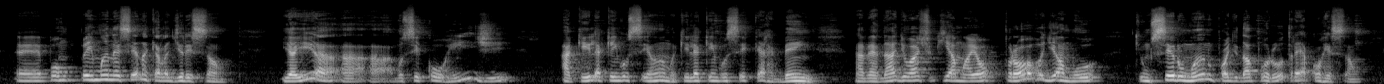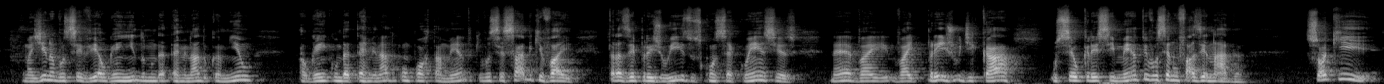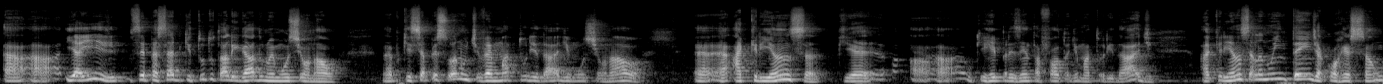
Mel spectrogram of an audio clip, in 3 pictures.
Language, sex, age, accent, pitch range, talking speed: Portuguese, male, 50-69, Brazilian, 155-185 Hz, 175 wpm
